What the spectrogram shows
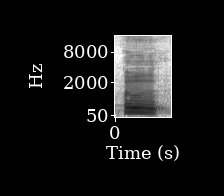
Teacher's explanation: It is nasal. It is not oral. Okay. Otherwise, it is voiced. It is continuous. There is no obstruction in the nasal passage, but it is nasal.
